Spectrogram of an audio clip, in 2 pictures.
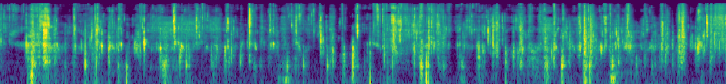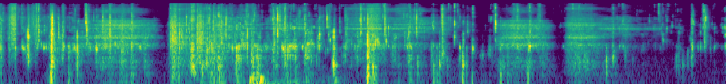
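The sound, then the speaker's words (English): Loud, crisp crunching and chewing of crispy fried chicken skin, with dense, irregular crackling bites repeating throughout and no talking. “Yeah, some dedicated Cripsy skin pieces.”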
